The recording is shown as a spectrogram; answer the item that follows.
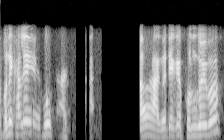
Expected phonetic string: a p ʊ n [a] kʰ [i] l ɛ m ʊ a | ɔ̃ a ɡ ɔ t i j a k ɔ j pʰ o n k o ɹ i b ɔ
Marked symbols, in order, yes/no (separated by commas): no, no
